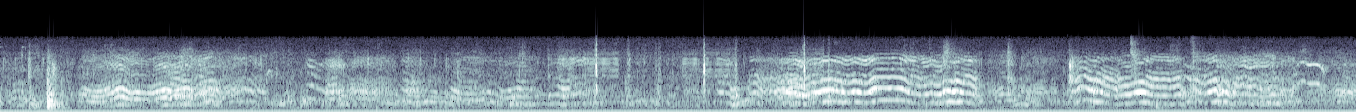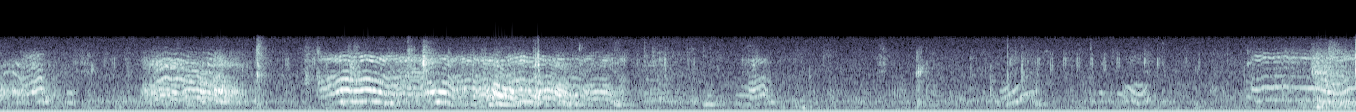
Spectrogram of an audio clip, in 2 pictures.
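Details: Grand Basset Griffon Vendéen puppies at the Viersenhoeve kennel, whining and crying in wavering, rising and falling whimpers repeated in bursts, indoors, with human voices speaking in between.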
